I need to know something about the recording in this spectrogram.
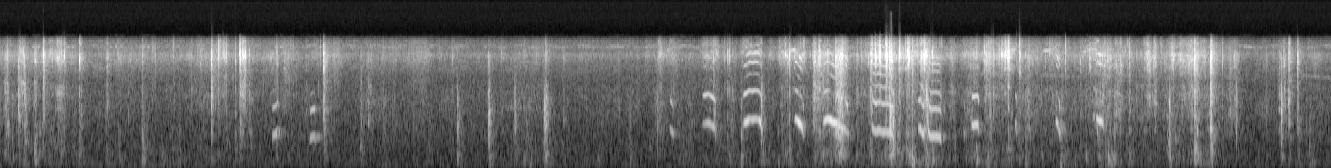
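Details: Male Catahoula bulldog puppies give short, curved squeaks and whines amid heavy clattering and rustling, the cries clustering in the middle of the stretch.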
